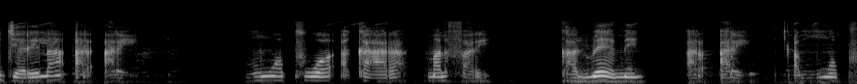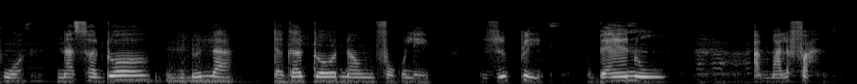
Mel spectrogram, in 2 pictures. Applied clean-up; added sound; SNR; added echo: neural mask model RNNoise.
